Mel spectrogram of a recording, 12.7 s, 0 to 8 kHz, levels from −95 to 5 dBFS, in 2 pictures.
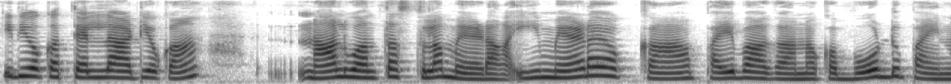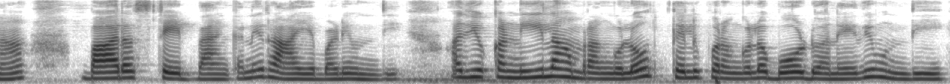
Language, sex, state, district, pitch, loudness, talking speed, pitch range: Telugu, female, Telangana, Hyderabad, 220 Hz, -17 LUFS, 135 wpm, 195-250 Hz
